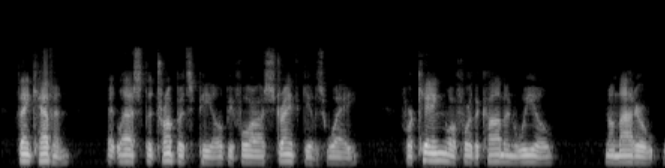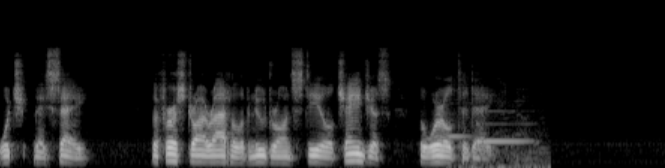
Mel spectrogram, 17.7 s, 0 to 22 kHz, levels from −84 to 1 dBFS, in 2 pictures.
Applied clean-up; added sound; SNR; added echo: neural separator model SepFormer DNS4.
